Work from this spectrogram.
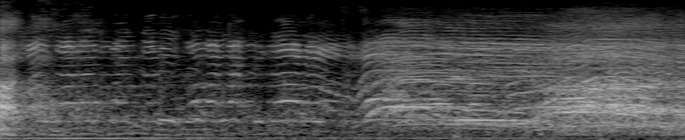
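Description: A crowd chants slogans together at a religious jashn gathering, voices rising in rhythmic bursts that swell louder in the second half, mixed with cheering and chatter.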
